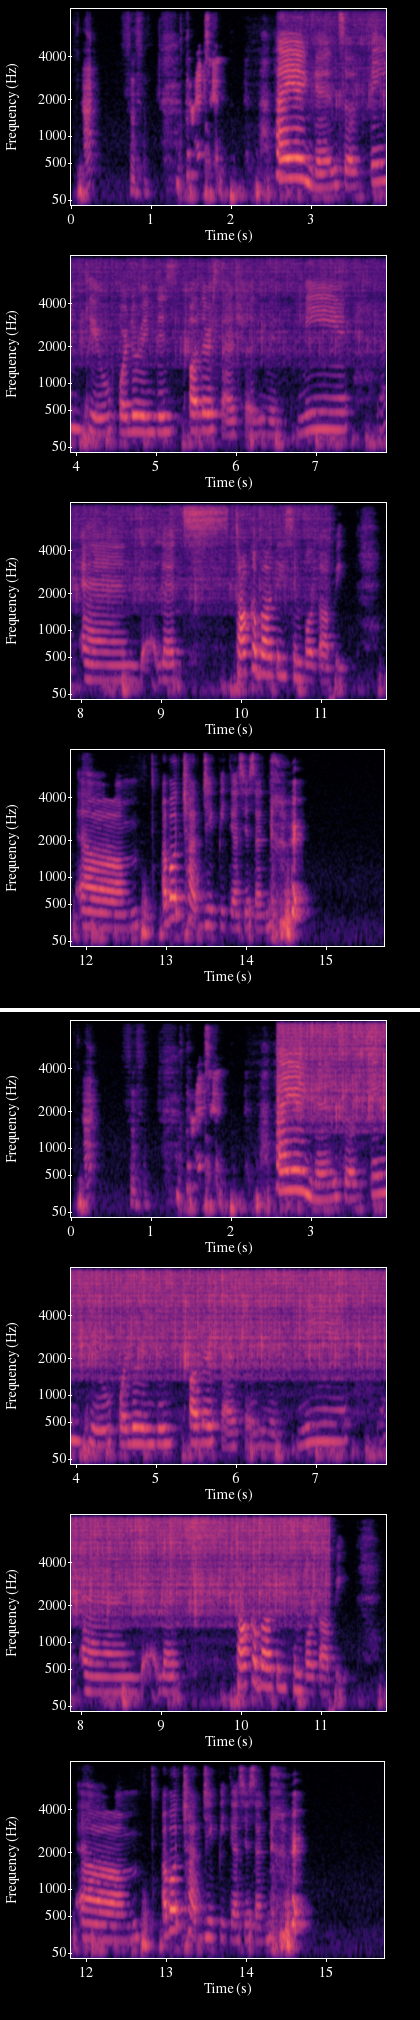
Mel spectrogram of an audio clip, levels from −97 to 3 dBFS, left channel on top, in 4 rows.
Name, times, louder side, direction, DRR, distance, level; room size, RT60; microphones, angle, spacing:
voice 1, 0.6-1.8 7.3-7.5 7.7-7.9 11.9-12.1, left 4 dB, 55° left, 1.0 m, -46 dB
voice 2, 2.3-14.6, left 1 dB, 10° left, 0.9 m, -36 dB
Water tap faucet / Sink (filling or washing) / Trickle dribble, 2.6-11.1, right 15 dB, 75° right, 0.5 m, -36 dB
6.9 x 6.5 x 2.8 m
head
